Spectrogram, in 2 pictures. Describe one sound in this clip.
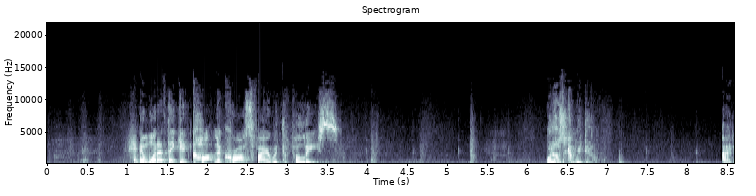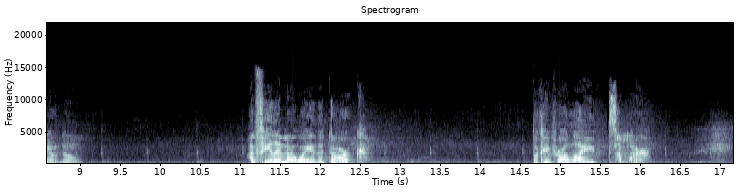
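A woman speaks tensely and close by, in short bursts.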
